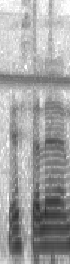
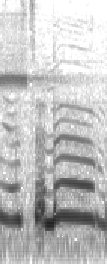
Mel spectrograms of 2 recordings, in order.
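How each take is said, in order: First: Said in the usual way. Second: "يا سلام" swooped very high and slow, then falling; mock-marvel with a soaring squeak on "سلام"; sarcastic falsetto. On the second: Real, not acted. Sarcastic reaction to conceded goal. ("يا سلام" بصوت رفيع جدا وممطوط بسخرية)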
